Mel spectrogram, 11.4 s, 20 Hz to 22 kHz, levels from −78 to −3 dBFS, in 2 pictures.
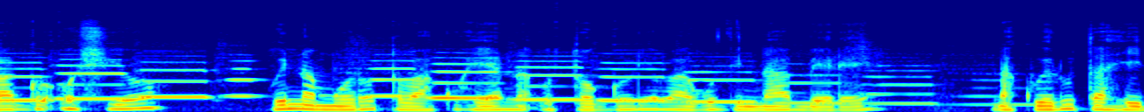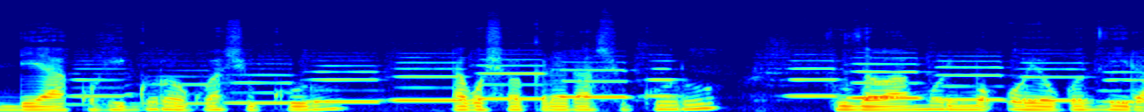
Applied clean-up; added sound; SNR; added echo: none; Wind instrument, woodwind instrument; 5 dB; none.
